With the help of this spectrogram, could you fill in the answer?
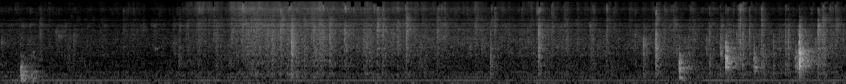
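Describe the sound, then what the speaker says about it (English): Onions and peppers sizzle steadily in a hot pan, a close crackling fry with stirring scrapes and a faint background hum, no talking. "Time for me to do my fry up onions. I'll do half of the peppers."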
